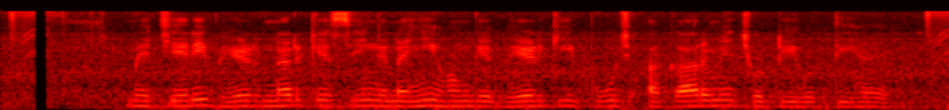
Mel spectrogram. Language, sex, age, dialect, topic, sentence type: Hindi, male, 18-24, Kanauji Braj Bhasha, agriculture, statement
